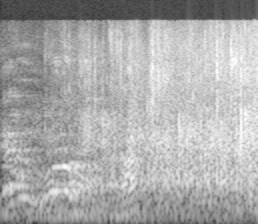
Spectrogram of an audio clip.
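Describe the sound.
A church audience breaks into steady, dense clapping that builds and holds, with a few voices calling out and cheering over the start before the applause takes over.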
